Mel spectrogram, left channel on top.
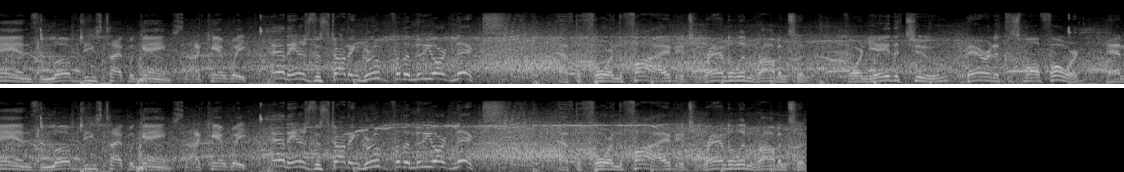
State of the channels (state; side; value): drops out; right; at 8.1 s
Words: love these type of games. I can't wait. And here's the starting group for the New York Knicks. At the 4 and the 5, it's Randall and Robinson. Fournier, the 2, Barrett at the small forward,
